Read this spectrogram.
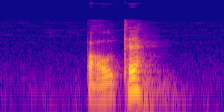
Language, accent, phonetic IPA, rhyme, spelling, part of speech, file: German, Austria, [ˈbaʊ̯tə], -aʊ̯tə, baute, verb, De-at-baute.ogg
- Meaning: inflection of bauen: 1. first/third-person singular preterite 2. first/third-person singular subjunctive II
